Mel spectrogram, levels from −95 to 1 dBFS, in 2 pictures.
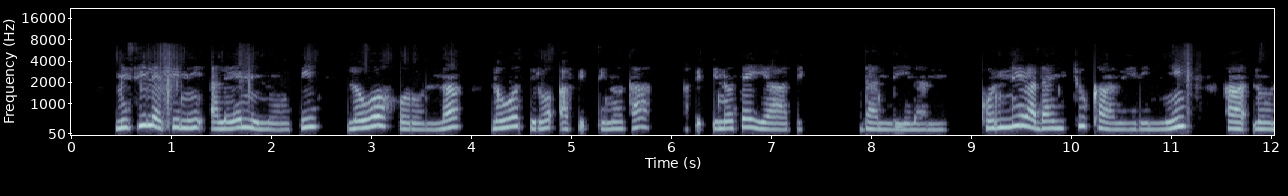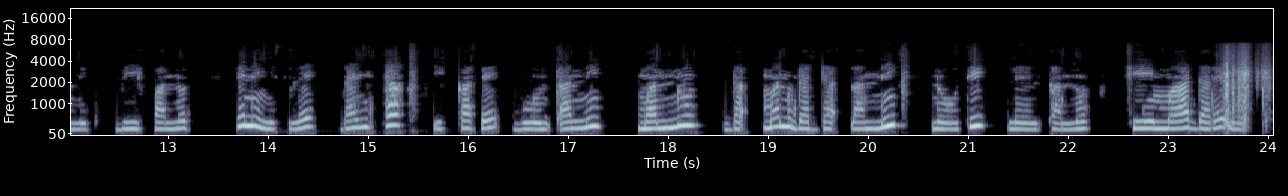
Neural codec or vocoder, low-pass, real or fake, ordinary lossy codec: vocoder, 44.1 kHz, 128 mel bands every 512 samples, BigVGAN v2; 7.2 kHz; fake; MP3, 48 kbps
